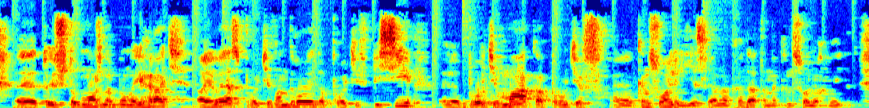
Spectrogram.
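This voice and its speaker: A man speaks in a fairly high voice at a moderate pace, his pitch varying in an ordinary way, while noticeable background noise fills the recording. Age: 30s. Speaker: game developer. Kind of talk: casual chat.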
